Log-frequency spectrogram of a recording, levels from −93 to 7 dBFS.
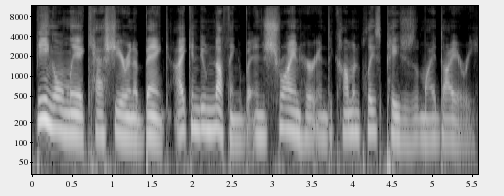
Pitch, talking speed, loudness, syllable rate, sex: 135 Hz, 225 wpm, -21 LUFS, 5.6 syllables/s, male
